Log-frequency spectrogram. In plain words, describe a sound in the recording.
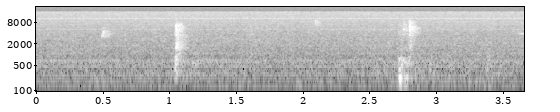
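A kitten paws at a toy on a rug, with a soft tap.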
